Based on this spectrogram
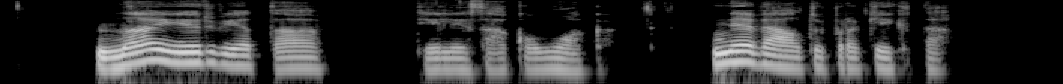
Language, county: Lithuanian, Kaunas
